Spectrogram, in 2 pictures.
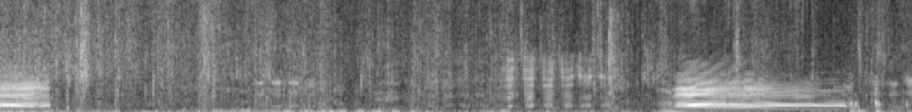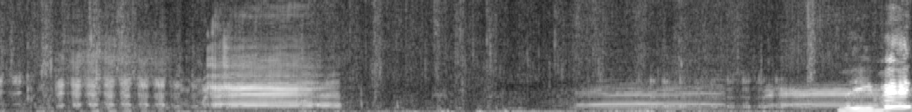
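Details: Zwartbles ewes and their lambs being moved to the long acre in County Kilkenny, Ireland, the lambs romping along to join them; several separate wavering bleats from different animals, some high and thin, with a woman calling them on.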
